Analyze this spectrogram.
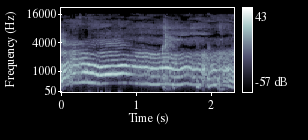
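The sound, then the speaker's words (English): A person imitates a creature's howl with a long, loud, sustained wail that holds a steady pitch and wavers slightly, then breaks into a few short quavering wobbles near the end. “This is when Rogvir just howls. You just hear him go,”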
